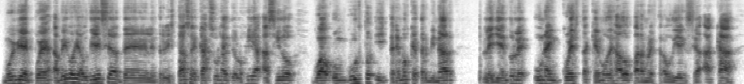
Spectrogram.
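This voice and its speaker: A male interview host talking over a video call, chatty and quick to laugh, often repeating his words. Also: medium pitch. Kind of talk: casual interview and enthusiastic sign-off.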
